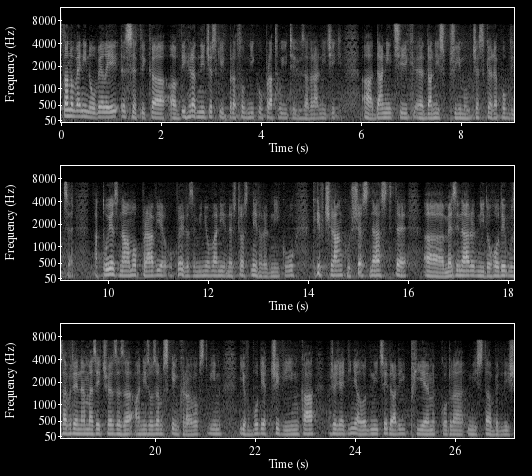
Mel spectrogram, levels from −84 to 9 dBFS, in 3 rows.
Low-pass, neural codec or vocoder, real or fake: 7.2 kHz; codec, 16 kHz, 0.4 kbps, LongCat-Audio-Codec; fake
